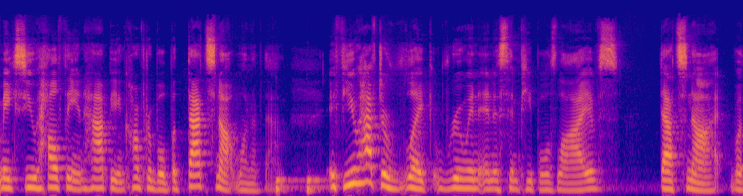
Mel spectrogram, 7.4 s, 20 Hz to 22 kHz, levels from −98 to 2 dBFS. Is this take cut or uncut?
uncut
